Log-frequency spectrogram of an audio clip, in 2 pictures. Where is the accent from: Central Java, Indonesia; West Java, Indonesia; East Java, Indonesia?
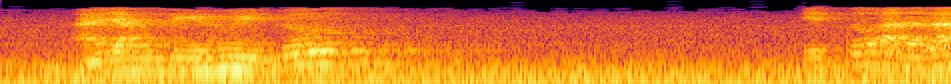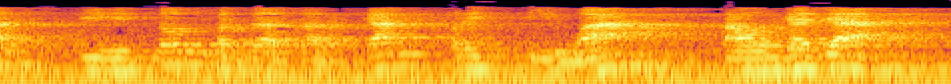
East Java, Indonesia; Bangil; Saya orang Solo, bukan orang Jakarta katanya, dan asli saya orang Bangil, bukan orang mana-mana.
